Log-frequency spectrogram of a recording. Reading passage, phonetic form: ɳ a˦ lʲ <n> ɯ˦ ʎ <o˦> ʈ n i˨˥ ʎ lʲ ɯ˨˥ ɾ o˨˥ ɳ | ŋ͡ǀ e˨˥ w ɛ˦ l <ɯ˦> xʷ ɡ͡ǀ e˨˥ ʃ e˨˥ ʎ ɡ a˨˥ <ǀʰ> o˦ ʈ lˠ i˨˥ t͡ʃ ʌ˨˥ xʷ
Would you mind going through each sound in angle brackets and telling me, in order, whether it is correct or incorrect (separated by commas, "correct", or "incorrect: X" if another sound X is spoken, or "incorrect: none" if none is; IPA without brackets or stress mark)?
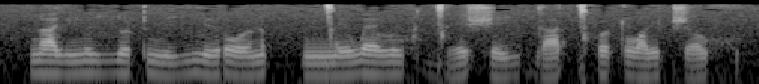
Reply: correct, correct, correct, correct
